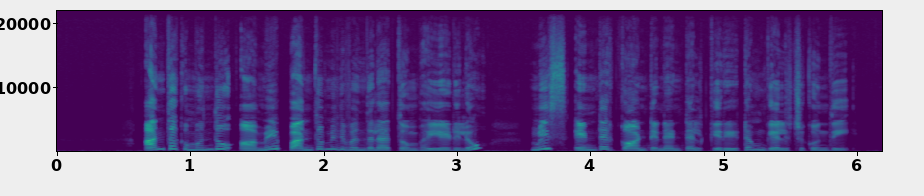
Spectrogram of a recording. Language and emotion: Telugu, neutral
